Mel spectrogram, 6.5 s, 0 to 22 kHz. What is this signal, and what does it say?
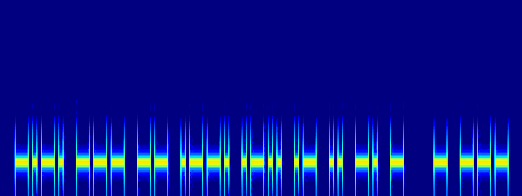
Morse code, heard as a keyed tone, about 22 wpm, 700 Hz. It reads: COMPLAINT TO
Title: Sentences from Top 1400 Words 22wpm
